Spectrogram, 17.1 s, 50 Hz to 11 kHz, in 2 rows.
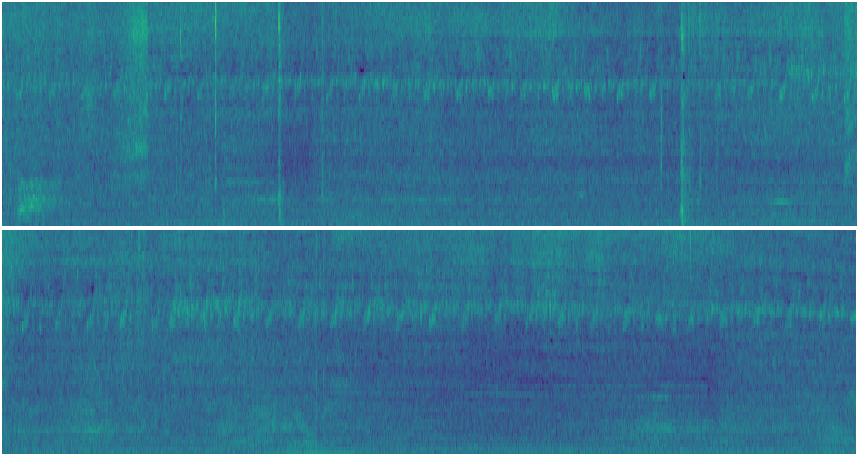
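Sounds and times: vehicles idling hum: 0.0s - 17.0s
van door slamming: 6.7s - 7.1s.

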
